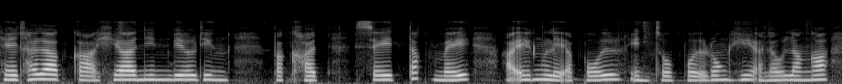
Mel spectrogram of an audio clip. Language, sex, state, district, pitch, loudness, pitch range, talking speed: Mizo, female, Mizoram, Aizawl, 210 Hz, -18 LUFS, 195-220 Hz, 150 wpm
